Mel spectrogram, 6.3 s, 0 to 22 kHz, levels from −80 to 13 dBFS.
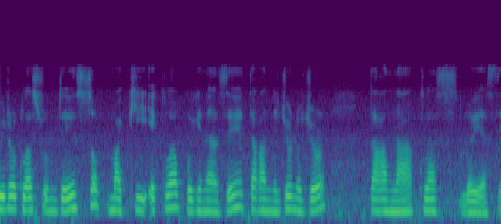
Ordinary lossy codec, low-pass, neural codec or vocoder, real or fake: none; 7.2 kHz; none; real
